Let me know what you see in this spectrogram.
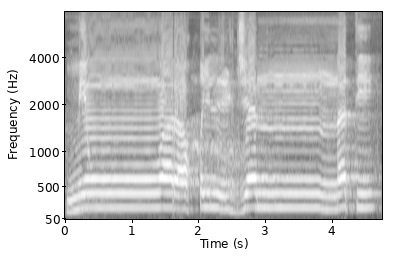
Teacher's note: یہاں پر دیکھیے نون مشدد ہے اس میں بھی غنہ کریں گے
